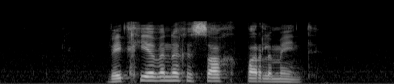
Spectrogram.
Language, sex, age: Afrikaans, male, 21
